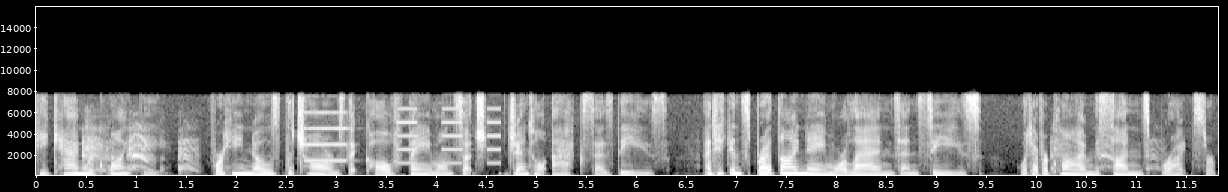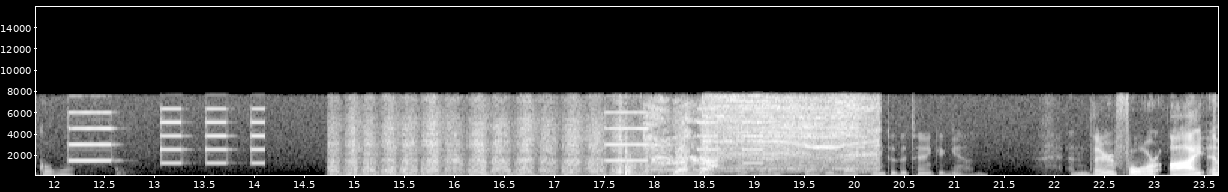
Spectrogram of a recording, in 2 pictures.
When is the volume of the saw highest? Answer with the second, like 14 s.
18 s.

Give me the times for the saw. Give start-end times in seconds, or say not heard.
14.7-20.3.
